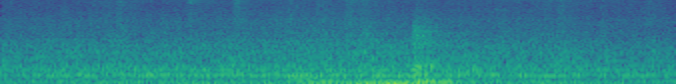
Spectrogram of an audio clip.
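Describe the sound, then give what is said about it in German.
A steady mechanical whirring and rumbling runs throughout, with a slightly louder burst of rattling near the middle, as cash counting machines run hot nonstop in the background in a bank in Cotonou. “Ja, das, was man hier im Hintergrund hört, das sind die äh, Geräusche der Geldzählmaschinen, die da gerade so ein bisschen heiß laufen.”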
